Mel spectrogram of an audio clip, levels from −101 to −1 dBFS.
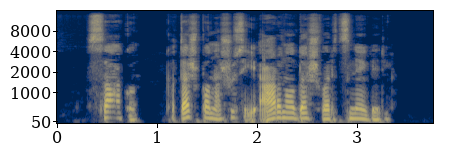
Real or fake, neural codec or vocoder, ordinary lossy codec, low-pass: real; none; AAC, 64 kbps; 14.4 kHz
